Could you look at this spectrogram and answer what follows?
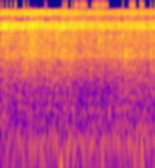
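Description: Salmon fillet frying skin-down in a thin, flexible pan that is not non-stick, crisping the skin; a steady, close, loud sizzle runs throughout with no one talking.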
